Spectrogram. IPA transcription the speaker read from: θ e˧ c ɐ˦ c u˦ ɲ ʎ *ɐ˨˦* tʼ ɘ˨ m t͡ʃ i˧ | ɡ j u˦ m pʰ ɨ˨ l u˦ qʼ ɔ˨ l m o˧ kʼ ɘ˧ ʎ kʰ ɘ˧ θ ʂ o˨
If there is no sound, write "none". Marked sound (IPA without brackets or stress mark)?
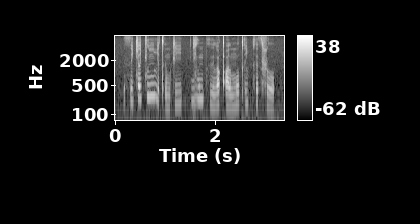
ɐ˨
